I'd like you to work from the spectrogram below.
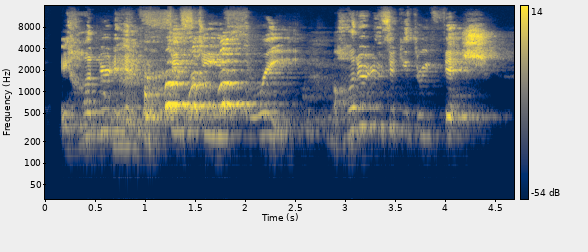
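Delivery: high, slow, laughing amazed disbelief.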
